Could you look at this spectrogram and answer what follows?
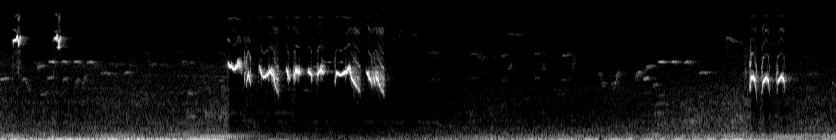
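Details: Orange-headed thrush pouring out a two-second string of rapid, wavering whistles in ngeplong gacor style, then a pause and a short closing burst.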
